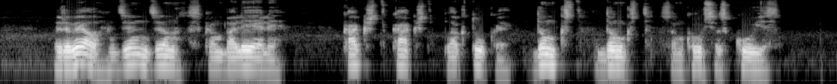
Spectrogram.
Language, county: Lithuanian, Panevėžys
